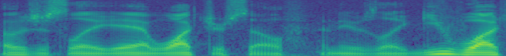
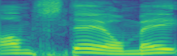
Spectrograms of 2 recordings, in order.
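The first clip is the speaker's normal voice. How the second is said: put-on dull Australian accent, higher and louder; 11 semitones higher, 10 dB louder than usual. Riffing on the word stalemate as a boring australian guy would. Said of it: "that sounds like a boring Australian guy".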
